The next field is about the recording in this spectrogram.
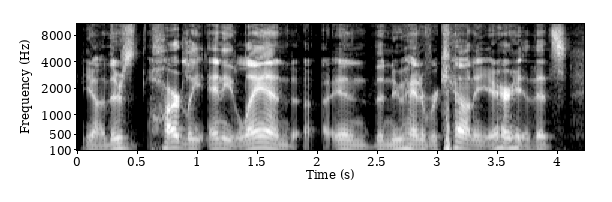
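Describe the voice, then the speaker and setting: A man's voice: medium pitch, normal speed. A man hosting a casual surf podcast in a studio, upbeat and chatty, laughing often. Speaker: podcast host.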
